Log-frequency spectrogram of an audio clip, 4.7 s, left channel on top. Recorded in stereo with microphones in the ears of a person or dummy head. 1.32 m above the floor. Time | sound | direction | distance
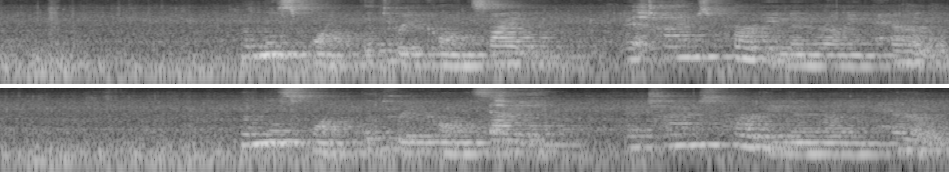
1.2 | a woman speaking | centre (ahead or behind) | 2.5 m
